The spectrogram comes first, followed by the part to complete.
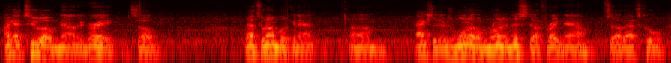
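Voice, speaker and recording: A man's voice: low voice, darkish tone. A man hosting an amateur radio club net in a casual, rambling, jokey way. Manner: jokey, with mock sponsor plugs. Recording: noisy ham radio room recording.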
